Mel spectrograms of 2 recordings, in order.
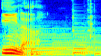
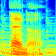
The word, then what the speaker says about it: ENA: pronouncing this name as Ena. I'm aware of the fact that some people say Anna or sometimes even aa, but in all my research, it seems like any pronunciation is fine.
